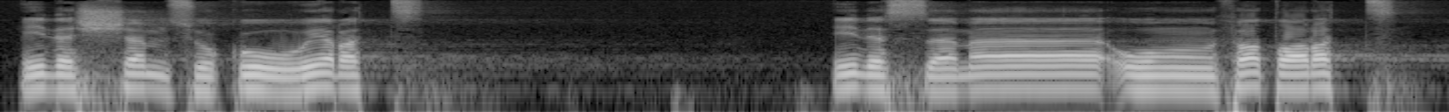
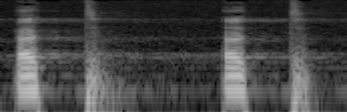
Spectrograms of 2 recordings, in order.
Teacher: انفطرت همس بدون تقريب إلى السين · Shown in: second take · لأن تقريبها إلى السين يخرجها من مخرجها فتصير سينا أو بين السين والتاء.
